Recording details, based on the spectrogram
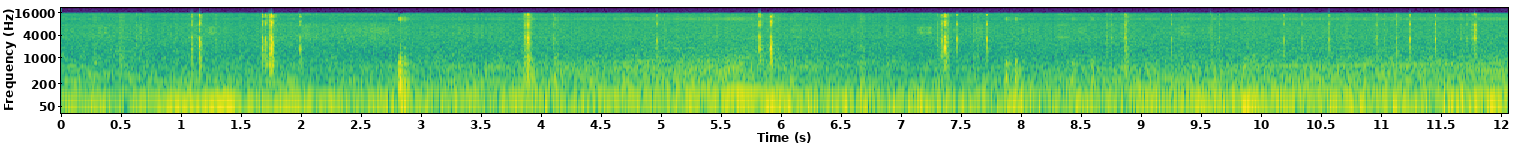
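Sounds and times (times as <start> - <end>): car engine and road rumble: 0.0 - 12.0
sharp clicks: 7.2 - 7.9, 8.7 - 12.0.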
